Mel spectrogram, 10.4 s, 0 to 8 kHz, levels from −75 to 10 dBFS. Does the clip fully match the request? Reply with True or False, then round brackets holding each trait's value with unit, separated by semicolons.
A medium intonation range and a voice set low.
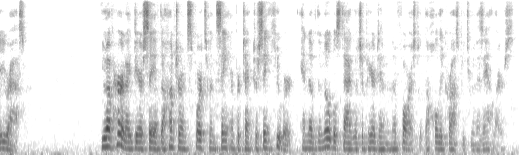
False (2.2 semitones; 125 Hz)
